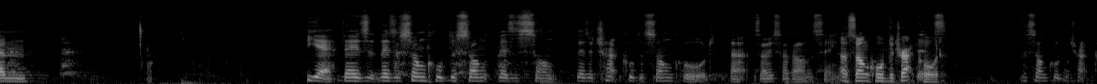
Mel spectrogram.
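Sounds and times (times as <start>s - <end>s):
speech: 0.0s - 0.4s, 3.1s - 9.6s, 10.2s - 10.9s
dog barking somewhere in a home: 0.6s - 0.9s.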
